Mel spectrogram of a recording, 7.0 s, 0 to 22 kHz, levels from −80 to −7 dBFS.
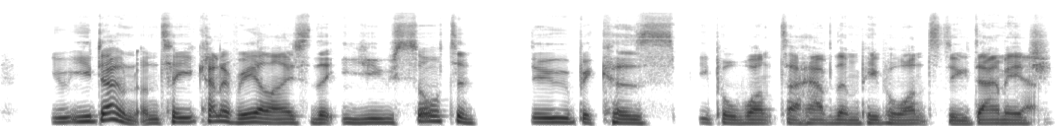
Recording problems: none

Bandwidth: 14.5 kHz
